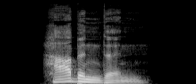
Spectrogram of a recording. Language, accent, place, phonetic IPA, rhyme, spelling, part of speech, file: German, Germany, Berlin, [ˈhaːbn̩dən], -aːbn̩dən, habenden, adjective, De-habenden.ogg
- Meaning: inflection of habend: 1. strong genitive masculine/neuter singular 2. weak/mixed genitive/dative all-gender singular 3. strong/weak/mixed accusative masculine singular 4. strong dative plural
